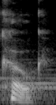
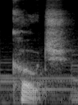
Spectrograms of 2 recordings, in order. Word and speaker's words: Koch: Number nine, Koch, pronounced Koch in German, though But Americans say coach.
